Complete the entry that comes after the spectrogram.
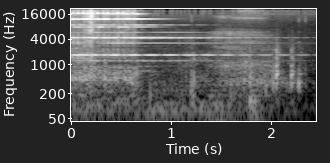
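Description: A telephone rings with an unanswered scam call from card holder services, a bright, steady electronic ring up close that fades out, followed by a few faint knocks and rustles.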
